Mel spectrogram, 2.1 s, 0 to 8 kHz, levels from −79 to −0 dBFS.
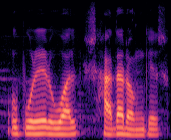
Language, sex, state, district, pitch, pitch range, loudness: Bengali, male, West Bengal, Alipurduar, 130 Hz, 125-140 Hz, -18 LUFS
